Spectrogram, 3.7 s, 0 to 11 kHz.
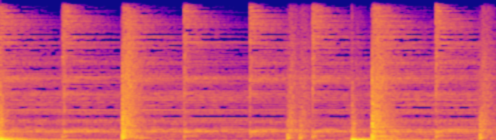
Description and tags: trip hop-01
trip hop acoustic drum loop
